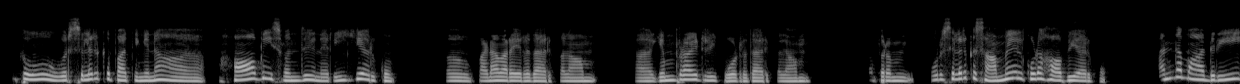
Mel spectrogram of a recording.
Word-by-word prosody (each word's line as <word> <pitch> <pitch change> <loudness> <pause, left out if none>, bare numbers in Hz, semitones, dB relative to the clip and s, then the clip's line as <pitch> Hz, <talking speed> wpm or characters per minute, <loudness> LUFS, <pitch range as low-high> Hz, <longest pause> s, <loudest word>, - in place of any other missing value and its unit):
இப்போ 240 - +1 0.3
ஒரு 190 - +1
சிலருக்கு 250 +4 0
பார்த்தீங்கன்னா, 180 +2 +2 0.7
ஹாபிஸ் 245 +5 +2
வந்து 180 +4 +2
நெறைய 175 +4 -2 0.2
இருக்கும். 170 -5 -2 0.5
அம் 165 -2 0
படம் 170 +2 +1
வரையிறதா 165 -2 +2
இருக்கலாம், 155 +1 -2 0.5
அ - - -6 0.2
எம்ப்ராய்டரி 195 -1 +2
போடுறதா 155 0 0
இருக்கலாம், 150 0 -3 0.7
அப்பறம் 175 -1 0 0.3
ஒரு 220 +1 -2
சிலருக்கு 265 +3 +1
சமையல் 235 +10 +2
கூட 255 +1 +4
ஹாபியா 185 -2 +3
இருக்கும். 155 - -9 0.5
அந்த 265 +8 -1
மாதிரி 205 -3 +2
185 Hz, 120 wpm, -25 LUFS, 165-225 Hz, 0.7 s, கூட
